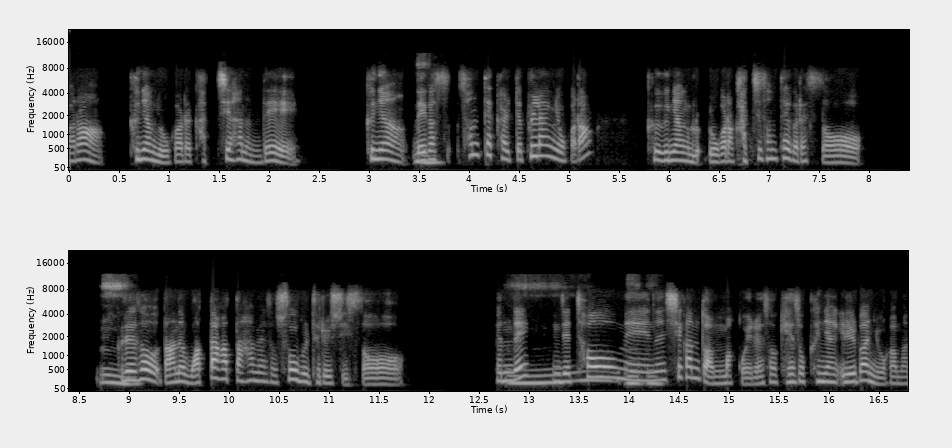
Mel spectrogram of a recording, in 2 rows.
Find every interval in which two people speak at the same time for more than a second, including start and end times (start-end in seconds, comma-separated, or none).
12.8-14.4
